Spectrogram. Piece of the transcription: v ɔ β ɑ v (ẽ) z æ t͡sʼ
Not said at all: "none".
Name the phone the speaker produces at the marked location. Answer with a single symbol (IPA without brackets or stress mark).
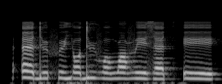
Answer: e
